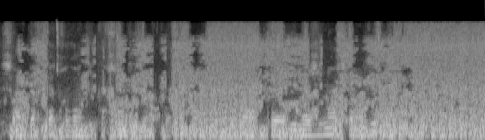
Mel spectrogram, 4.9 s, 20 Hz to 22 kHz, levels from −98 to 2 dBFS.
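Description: An echo canceller, likely unable to separate the talker from loudspeaker echo while both sides spoke, turned the speech down: speech suppressed in double talk. The speech sinks by around 20 dB from 0 to 1.73 s, dips slightly at 1.91–2.04 s, then drops around 15 dB from 2.6 to 3.87 s.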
